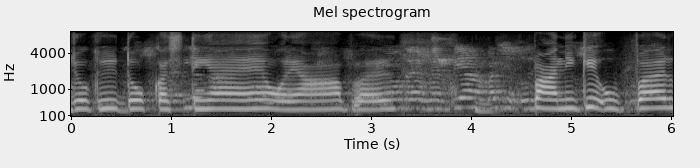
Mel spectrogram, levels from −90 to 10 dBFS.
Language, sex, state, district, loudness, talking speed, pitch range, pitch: Hindi, female, Bihar, East Champaran, -26 LUFS, 120 wpm, 265-285 Hz, 270 Hz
